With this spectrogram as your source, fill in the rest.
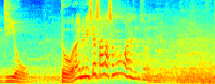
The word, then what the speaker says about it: Dior: ternyata merek branded yang orang Indonesia ngucapinnya salah semua Jio Dior Bu di or itu bacanya Jio tuh Indonesia salah semuanya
